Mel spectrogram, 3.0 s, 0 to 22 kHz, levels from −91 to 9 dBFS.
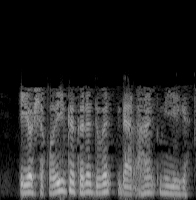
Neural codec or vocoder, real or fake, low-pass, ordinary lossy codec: codec, 16 kHz, 2 kbps, FunCodec, trained on LibriTTS, 25 frames a second; fake; 7.2 kHz; AAC, 16 kbps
